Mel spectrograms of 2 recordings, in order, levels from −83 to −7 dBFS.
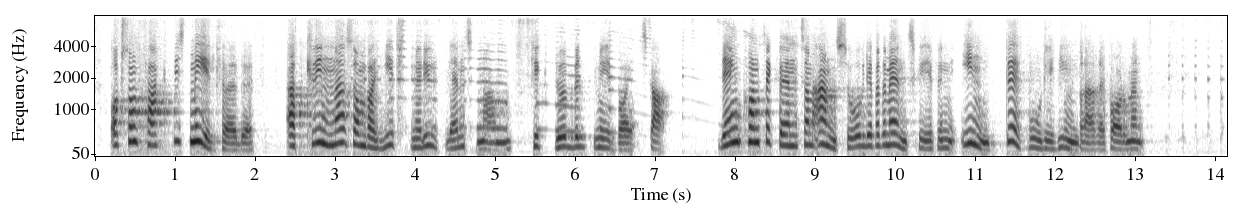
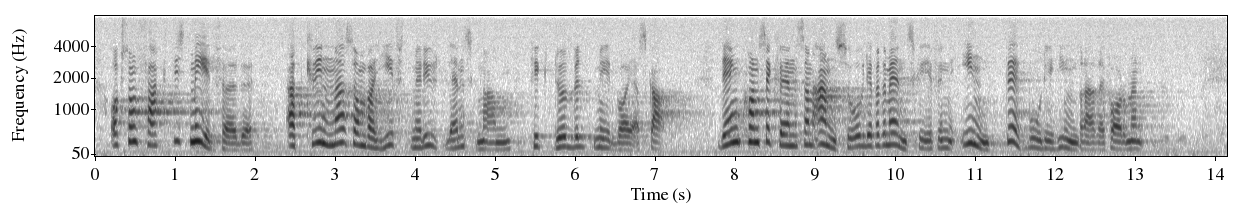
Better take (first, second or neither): second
